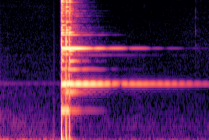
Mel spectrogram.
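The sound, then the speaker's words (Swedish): A single bright clink of champagne glasses touching in a toast on New Year's Eve, sharp at first and then ringing out with a clear, fading tone over about a second, with no one talking. “vi, vi tar en skål på det här.”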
